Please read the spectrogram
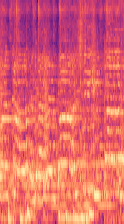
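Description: A woman singing a Bhawaiya folk song into a microphone, her voice over an instrumental accompaniment with a steady drum beat.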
